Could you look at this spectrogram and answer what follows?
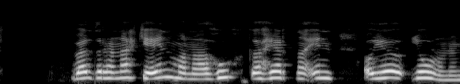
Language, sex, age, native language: Icelandic, male, 11, Icelandic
